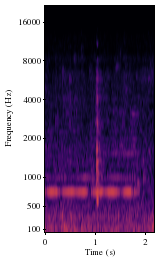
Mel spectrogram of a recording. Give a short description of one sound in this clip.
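A cup is set down with a knock.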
